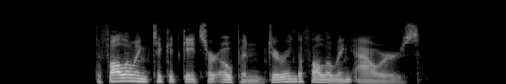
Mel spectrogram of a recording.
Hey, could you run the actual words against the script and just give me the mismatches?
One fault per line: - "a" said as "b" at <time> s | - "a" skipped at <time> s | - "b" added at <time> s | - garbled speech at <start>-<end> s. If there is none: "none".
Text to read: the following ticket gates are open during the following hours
none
